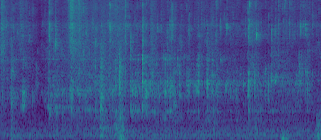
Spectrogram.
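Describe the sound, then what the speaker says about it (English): Tap water runs steadily into a cup at a kitchen sink while warm water is drawn for crockpot bread dough, a soft continuous splashing stream with low water pressure, fairly quiet and unaccompanied by talk. "I had my water running for a few minutes, so I'm going to grab a cup of that"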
